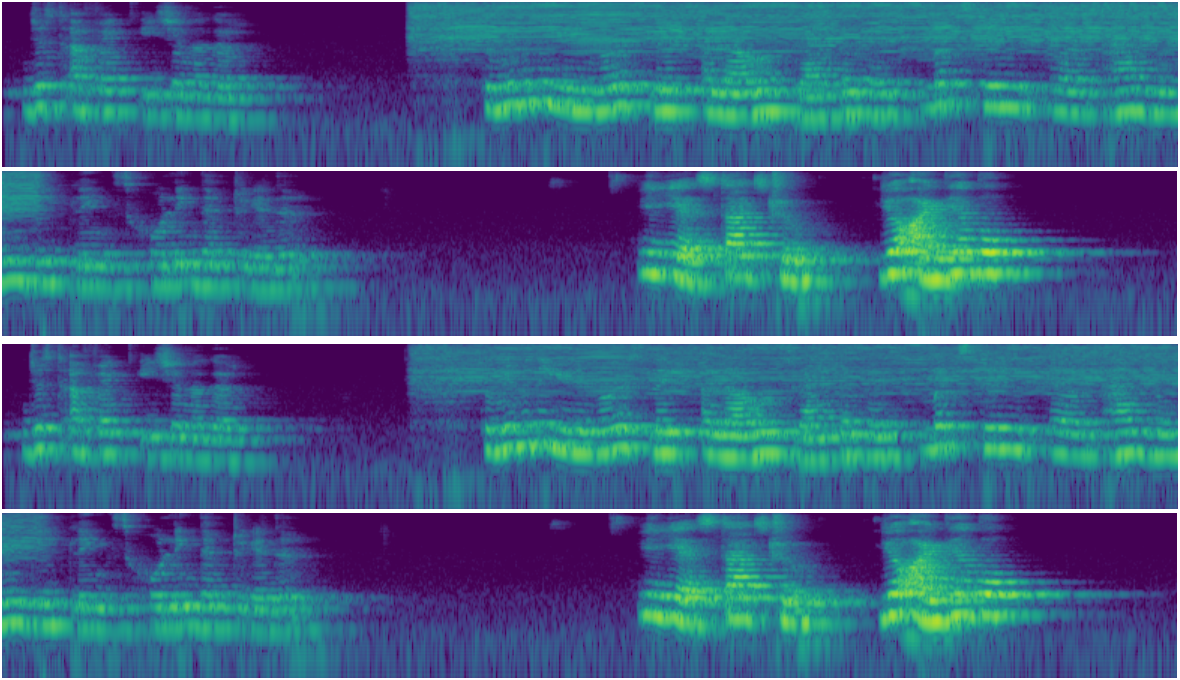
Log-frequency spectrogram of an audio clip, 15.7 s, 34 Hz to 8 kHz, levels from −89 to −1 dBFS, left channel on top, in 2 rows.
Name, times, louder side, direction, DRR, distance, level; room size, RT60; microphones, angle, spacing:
voice 1, 0.1-1.6 2.7-9.9, right 2 dB, 75° right, -1 dB, 0.7 m, -31 dB
sound 1, 2.7-8.1, left 5 dB, 60° left, 0.4 m, -35 dB
voice 2, 12.1-13.3 13.7-14.5, left 1 dB, 35° left, -6 dB, 0.9 m, -20 dB
2.3 x 2.2 x 2.3 m, 0.90 s
head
